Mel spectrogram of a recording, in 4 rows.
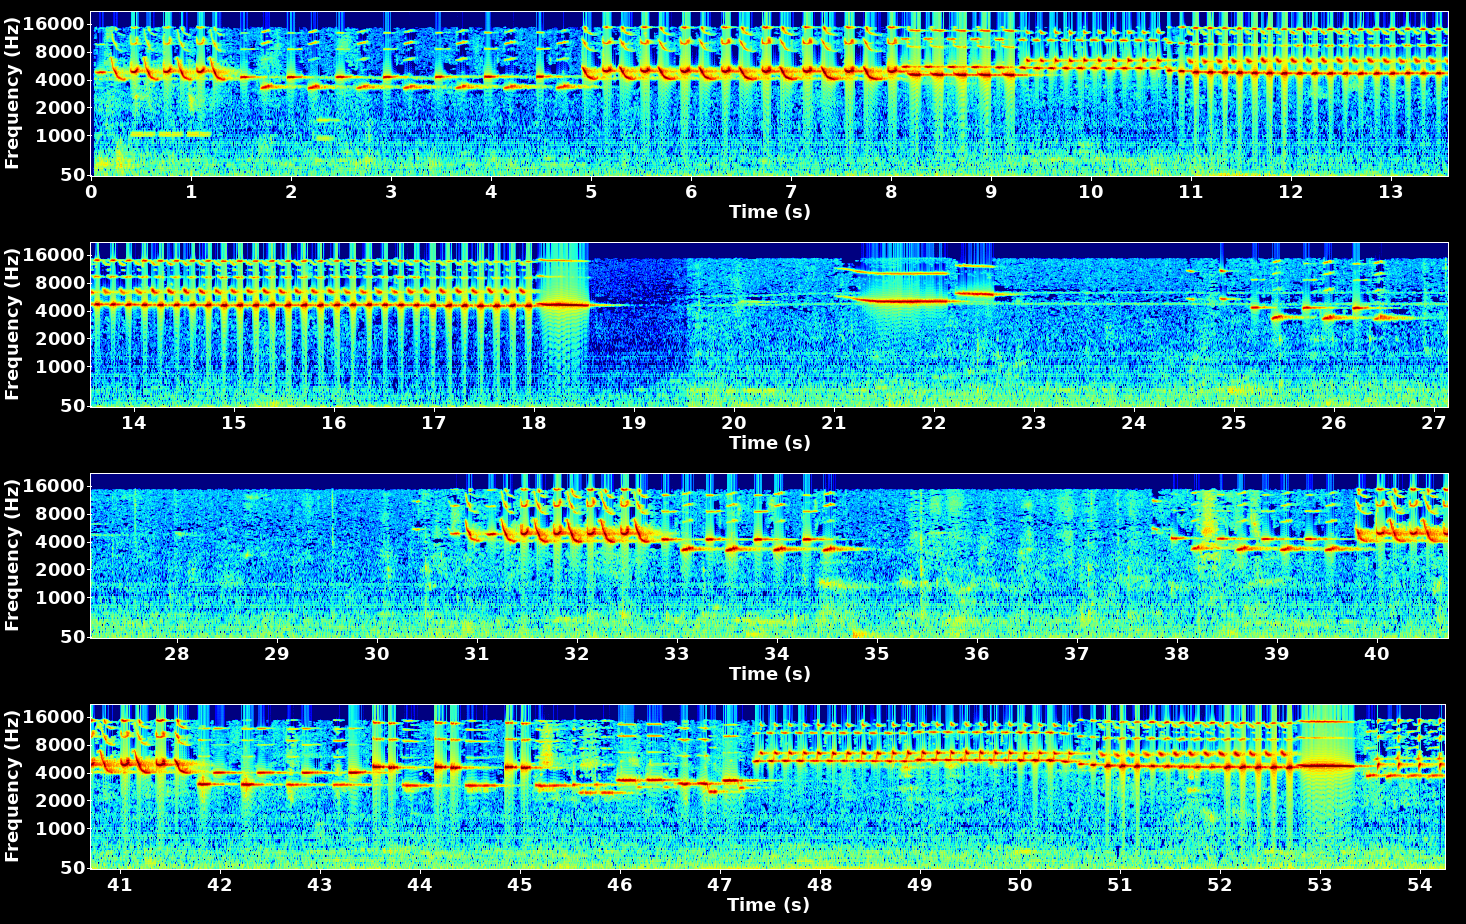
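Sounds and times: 
canary singing: 0.0 - 18.7, 21.1 - 22.8, 24.5 - 26.8, 30.8 - 34.8, 37.9 - 54.2.

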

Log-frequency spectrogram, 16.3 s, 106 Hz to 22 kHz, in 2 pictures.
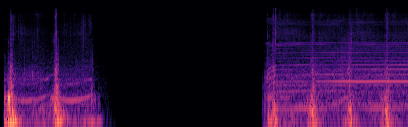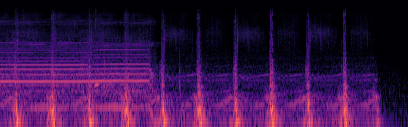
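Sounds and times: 
car windshield washer spraying water onto wipers: 0.1 - 1.9, 5.3 - 15.8.

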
